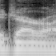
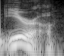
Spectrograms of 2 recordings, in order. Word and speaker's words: gyro: So in this case, it would be gyro, right? I mean, you say gyro, I believe, when you're talking about something like this, like gyroscope, a gyroplane. Yeah. Okay. But in the food sense, pronounce it gyro, right? – Yeah.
